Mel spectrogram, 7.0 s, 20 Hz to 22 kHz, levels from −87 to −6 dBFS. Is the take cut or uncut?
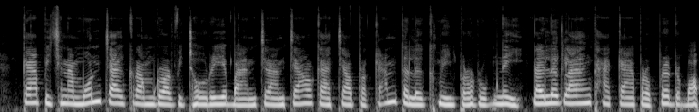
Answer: cut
